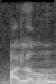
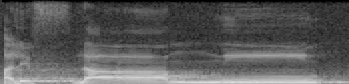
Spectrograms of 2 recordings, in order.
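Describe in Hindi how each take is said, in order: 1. अक्षर मिलकर एक छोटा शब्द बन जाते हैं। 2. हर अक्षर अलग-अलग, एक-एक करके बोला जाता है। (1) "अलम नहीं कर पढ़ेंगे इसको" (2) "हर हर्फ को जुदा जुदा पढ़ेंगे"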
